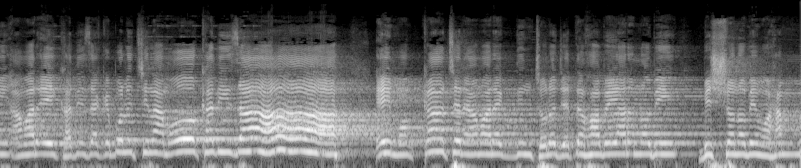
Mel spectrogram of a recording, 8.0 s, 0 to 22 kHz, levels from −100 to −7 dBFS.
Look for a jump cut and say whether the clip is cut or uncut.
cut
